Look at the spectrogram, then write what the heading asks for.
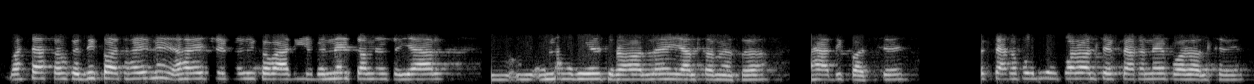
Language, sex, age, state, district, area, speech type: Maithili, female, 30-45, Bihar, Supaul, urban, conversation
